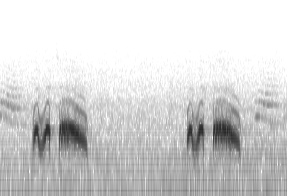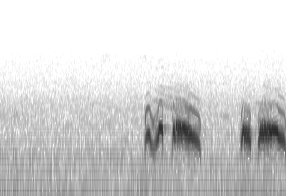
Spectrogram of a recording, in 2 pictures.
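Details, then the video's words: Decoy spotted dove giving urging and calling coos ('gáy thúc', 'gáy gọi một hậu') to entice wild doves. Four low phrases, each a trembling double note then a longer hoot, spaced irregularly. "chim cu mồi kích bổi nhanh nổi, bổi nghe rất xiêng gáy/ chim cu mồi gáy thúc và gáy gọi một hậu"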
